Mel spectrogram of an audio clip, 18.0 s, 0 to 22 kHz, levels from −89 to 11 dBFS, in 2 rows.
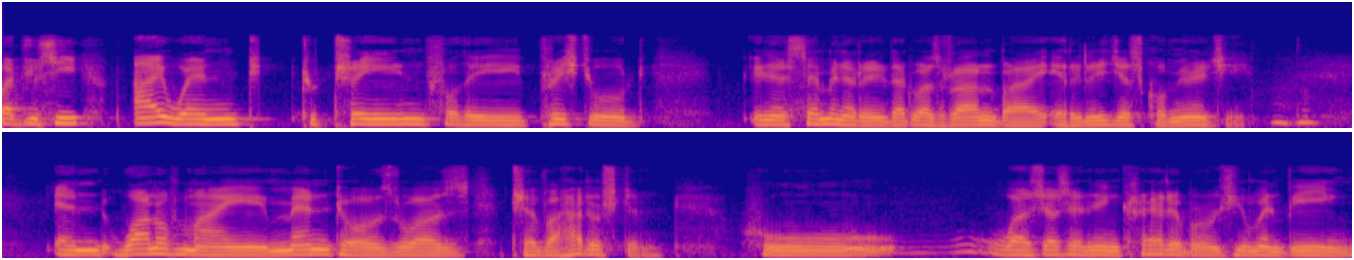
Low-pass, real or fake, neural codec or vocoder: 7.2 kHz; fake; codec, 44.1 kHz, 7.8 kbps, Pupu-Codec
